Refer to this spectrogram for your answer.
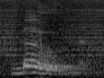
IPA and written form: məʊn (moan)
